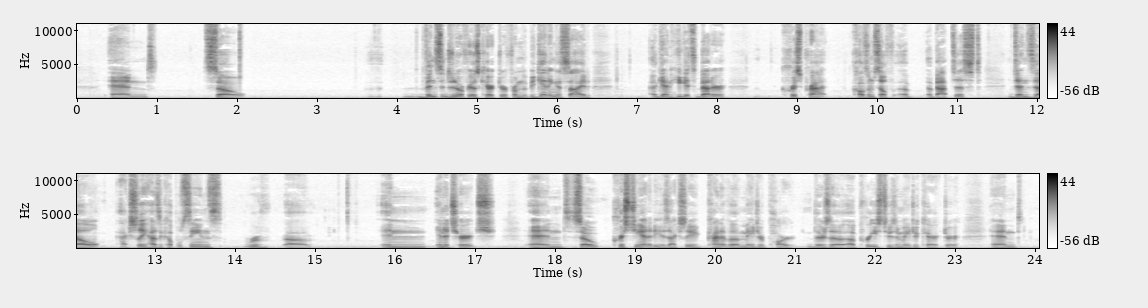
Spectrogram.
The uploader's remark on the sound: Before leaving the theater parking lot. This unedited audio comes straight from the original video I recorded from my car in the movie theater parking lot.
